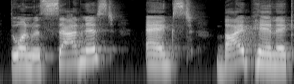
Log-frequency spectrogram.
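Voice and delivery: normal talking voice

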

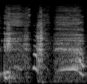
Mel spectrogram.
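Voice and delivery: short high nervous laugh. Real, not acted. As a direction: laugh it off awkwardly. Laughs before an unhappy reading.

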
